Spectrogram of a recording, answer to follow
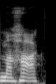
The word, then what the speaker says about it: Mhach: yeah taser pointed out the city is called Mahaw the people are the Makai okay Mahaw whatever okay sure it's spelled m a fim uh so yeah we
